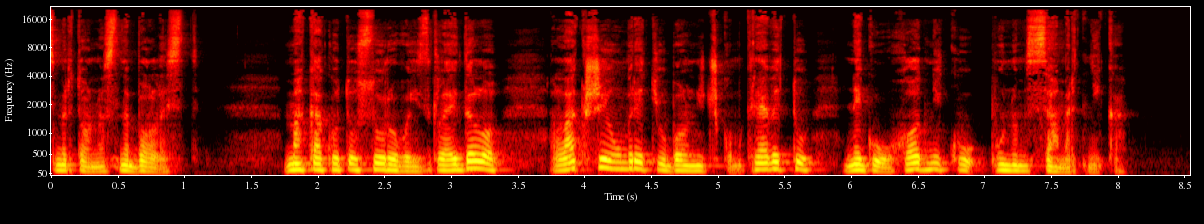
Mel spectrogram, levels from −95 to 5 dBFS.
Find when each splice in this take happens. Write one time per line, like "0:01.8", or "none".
none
